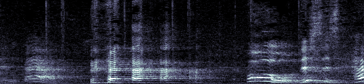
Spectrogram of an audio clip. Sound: laughs

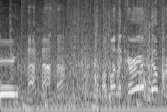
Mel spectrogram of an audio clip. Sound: laughs

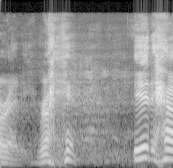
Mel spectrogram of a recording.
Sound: laughter

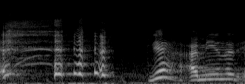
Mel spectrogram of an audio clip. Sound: laughing

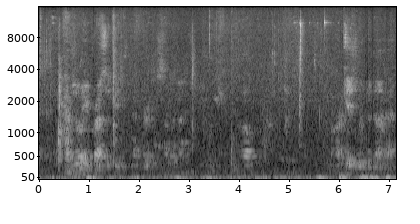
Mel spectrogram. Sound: speaks faintly

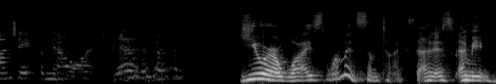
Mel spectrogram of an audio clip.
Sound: laughing

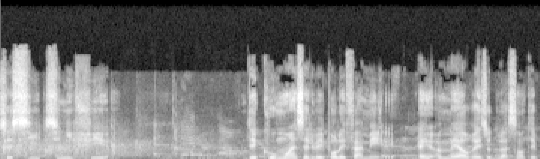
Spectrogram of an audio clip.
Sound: applause

